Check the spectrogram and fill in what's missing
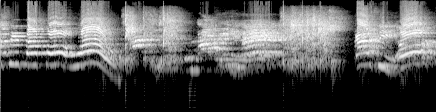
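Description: A classroom of children does a rhythmic clap-and-cheer routine for a group presentation, shouting a drawn-out cheer in unison over sharp, patterned hand claps, loud and close.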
